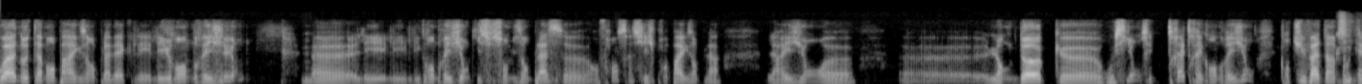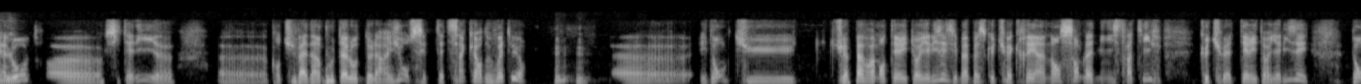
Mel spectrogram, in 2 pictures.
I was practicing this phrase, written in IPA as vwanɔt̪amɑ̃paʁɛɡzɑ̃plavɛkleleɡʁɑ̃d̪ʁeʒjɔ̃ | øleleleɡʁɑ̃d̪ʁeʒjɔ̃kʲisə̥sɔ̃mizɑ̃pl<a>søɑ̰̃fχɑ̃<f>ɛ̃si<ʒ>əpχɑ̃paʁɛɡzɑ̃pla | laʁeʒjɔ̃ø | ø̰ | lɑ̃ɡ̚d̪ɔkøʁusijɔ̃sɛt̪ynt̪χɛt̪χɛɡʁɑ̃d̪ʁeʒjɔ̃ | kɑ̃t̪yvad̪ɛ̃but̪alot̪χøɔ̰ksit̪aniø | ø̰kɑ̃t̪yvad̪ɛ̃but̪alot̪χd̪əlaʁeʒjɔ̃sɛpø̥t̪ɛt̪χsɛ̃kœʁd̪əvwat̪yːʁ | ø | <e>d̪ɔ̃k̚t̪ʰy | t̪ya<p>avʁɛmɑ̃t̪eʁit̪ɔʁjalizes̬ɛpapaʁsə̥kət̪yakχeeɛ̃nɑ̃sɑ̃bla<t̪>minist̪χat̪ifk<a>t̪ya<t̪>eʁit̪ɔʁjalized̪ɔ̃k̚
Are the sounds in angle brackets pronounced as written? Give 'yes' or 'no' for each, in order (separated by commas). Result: yes, no, yes, yes, yes, no, no, yes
